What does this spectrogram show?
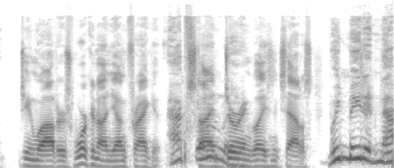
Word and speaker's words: Frankenstein: Frankenstein. Frankenstein. You're putting me on. No, it's pronounced Frankenstein.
